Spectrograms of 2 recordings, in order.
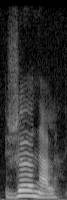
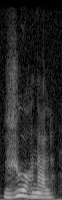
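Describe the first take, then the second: First: The first vowel is an 'e' sound. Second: The first vowel is an 'oo' sound. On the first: The speaker calls it wrong. "all I hear normally, it's journal. It's not E" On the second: The speaker calls it right. "it's O"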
